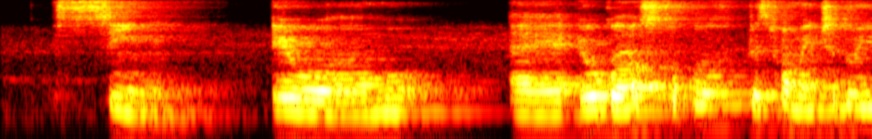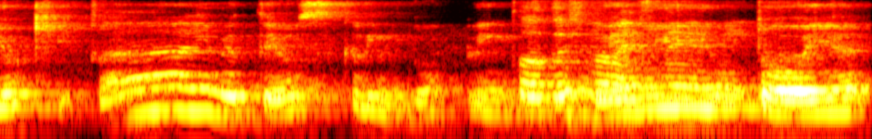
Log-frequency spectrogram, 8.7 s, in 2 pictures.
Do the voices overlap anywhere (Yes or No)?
Yes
